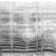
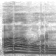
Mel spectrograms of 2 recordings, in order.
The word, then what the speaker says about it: Aragorn: Y fijaos que he conseguido decir Aragorn y no Aragorn, como aquellos que leímos el libro al principio y no sabíamos cómo se pronunciaba, ¿verdad? Aragorn, capital Zaragoza, pues lo mismo.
